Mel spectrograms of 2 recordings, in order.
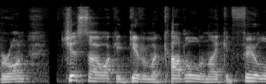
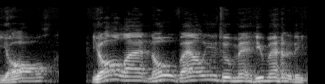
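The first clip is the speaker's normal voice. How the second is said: slow, fake American accent; 4 semitones higher than usual. The speaker reads out a commenter's message on flat Earth: put-on American accent. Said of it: "I've got to get an American accent".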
